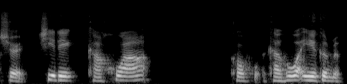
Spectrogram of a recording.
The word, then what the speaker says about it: Chiricahua: I understand it was once a sacred area for the, I'm not sure, Chiricahua, you could pronounce it correctly for me, Apaches.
